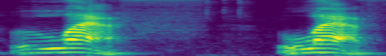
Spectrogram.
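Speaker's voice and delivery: "laugh" said as LAF, ending in F. Shown as a demonstration. Teacher showing learners the GH sound, "laugh" pronounced with final F. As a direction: model "laugh" as a single syllable with final F. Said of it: "tem o som de F".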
